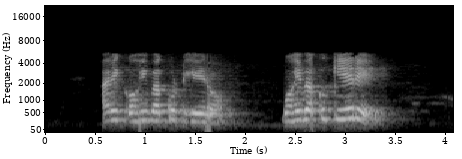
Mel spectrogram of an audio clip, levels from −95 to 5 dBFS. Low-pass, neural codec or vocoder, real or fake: 5.4 kHz; none; real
